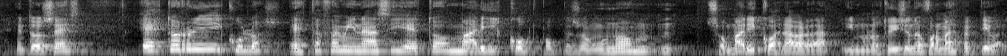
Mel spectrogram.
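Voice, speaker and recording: A man's voice: fairly high pitch, a bit bright. A man with a Venezuelan accent hosting a podcast, talking in a crude, scornful and blunt monologue. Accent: Venezuelan Spanish. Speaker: podcast host.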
